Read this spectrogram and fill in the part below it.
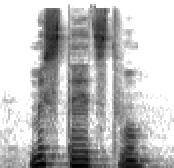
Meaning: art
- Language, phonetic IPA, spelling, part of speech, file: Ukrainian, [meˈstɛt͡stwɔ], мистецтво, noun, Uk-мистецтво.ogg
